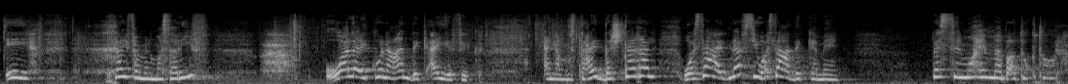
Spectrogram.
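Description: An actress playing an earnest young daughter with an Egyptian accent who dreams of becoming a doctor, talking eagerly. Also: female voice, high voice, lively intonation, quick pace, pauses often, a little hiss or hum. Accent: Egyptian Arabic. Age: young adult. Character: earnest hopeful young woman, aspiring doctor. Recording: roomy with faint music.

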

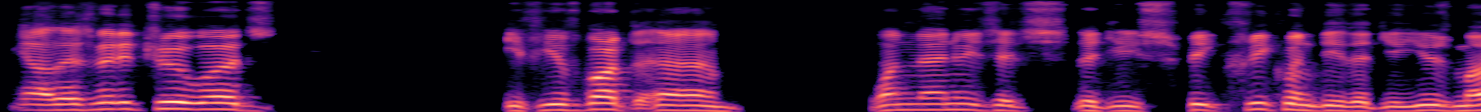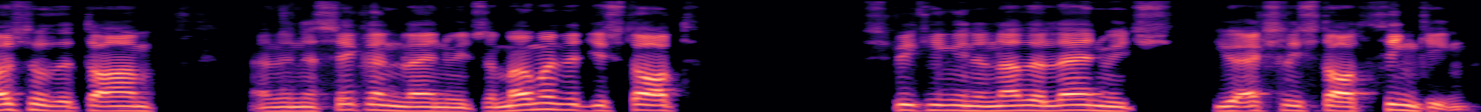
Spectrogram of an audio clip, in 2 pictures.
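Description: A middle-aged man with a medium-pitched voice and moderate pace hosts a casual video call meeting, friendly and joking as he invites others to speak. He's picked up by a laptop webcam in a home room with a stone wall, and there's no echo.

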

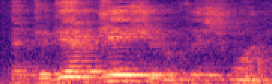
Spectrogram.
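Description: A man's voice: mid-range voice, lively intonation, a little fast, warm tone, a little hiss or hum. A man preaching a sermon as pastor, in a folksy, emphatic way. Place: church sanctuary. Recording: echoey sanctuary, mic far off.

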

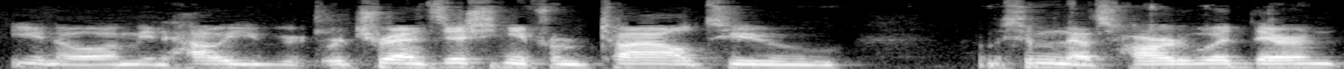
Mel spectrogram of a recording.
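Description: A man's voice: mid-range voice, little pitch movement, a little fast, a bit bright. A middle-aged man hosting a renovation talk show, chatting agreeably with his guest over a video call. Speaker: show host, renovation company. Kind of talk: casual interview talk. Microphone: video call webcam.

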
